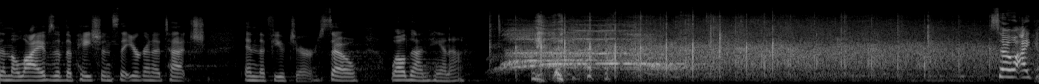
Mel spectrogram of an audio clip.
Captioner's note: cheering; applause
